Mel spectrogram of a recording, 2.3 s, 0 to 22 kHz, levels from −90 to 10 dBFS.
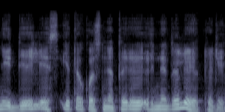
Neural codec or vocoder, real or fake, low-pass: codec, 44.1 kHz, 3.4 kbps, Pupu-Codec; fake; 14.4 kHz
